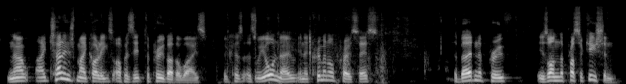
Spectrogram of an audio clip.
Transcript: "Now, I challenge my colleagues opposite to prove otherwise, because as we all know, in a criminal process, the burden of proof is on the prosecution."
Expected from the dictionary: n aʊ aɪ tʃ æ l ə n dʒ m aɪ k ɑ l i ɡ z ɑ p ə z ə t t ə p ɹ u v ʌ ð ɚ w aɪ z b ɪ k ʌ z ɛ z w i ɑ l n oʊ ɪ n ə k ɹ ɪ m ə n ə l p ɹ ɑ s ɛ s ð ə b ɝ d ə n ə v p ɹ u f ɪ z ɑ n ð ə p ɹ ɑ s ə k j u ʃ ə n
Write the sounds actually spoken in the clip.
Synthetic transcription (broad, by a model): n aʊ aɪ tʃ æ l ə n dʒ m aɪ k ɑ l i ɡ z ɑ p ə z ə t t ə p ɹ u v ʌ ð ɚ w aɪ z b ɪ k ʌ z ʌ z w i ɑ l n oʊ ɪ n ə k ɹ ɪ m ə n l p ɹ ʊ s ɛ s ð ə b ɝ d n ə v p ɹ u f ɪ z n ð ə p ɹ ɑ s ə k j u ʃ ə n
